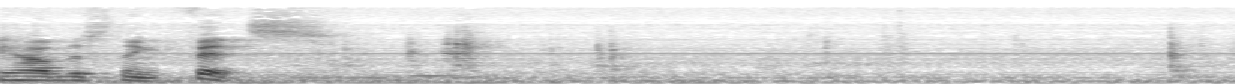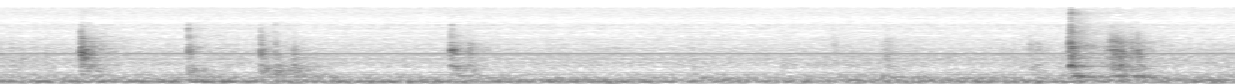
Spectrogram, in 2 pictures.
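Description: Small metal parts click and tap together.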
